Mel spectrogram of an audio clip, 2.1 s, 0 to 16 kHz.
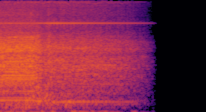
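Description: Inside the cabin of a 2.0-litre Mk2 Ford Escort rally car at speed: engine and road noise with a steady engine tone. It fades out over about a second, from half a second in, to silence.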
